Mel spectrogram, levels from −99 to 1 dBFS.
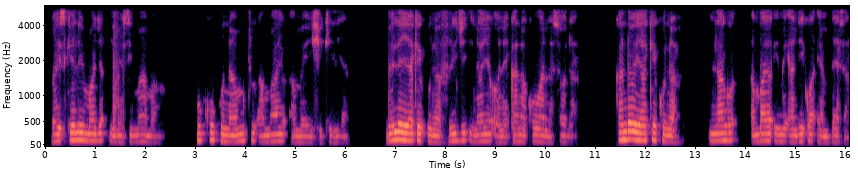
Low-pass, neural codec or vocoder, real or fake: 5.4 kHz; codec, 44.1 kHz, 7.8 kbps, DAC; fake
